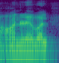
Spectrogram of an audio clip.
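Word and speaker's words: honourable: ऑनरेबल ये एच से शुरू है लेकिन उच्चारण इसका ओ से शुरू होगा, ऑनरेबल, इसीलिए एन लगेगा।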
